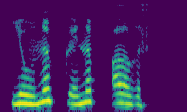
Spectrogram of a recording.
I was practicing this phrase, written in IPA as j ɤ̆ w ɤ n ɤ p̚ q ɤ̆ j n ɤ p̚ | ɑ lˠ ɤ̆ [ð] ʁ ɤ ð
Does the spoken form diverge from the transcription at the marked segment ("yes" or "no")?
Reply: yes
